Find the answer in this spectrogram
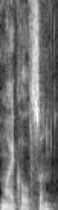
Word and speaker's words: Mickelsen: It's Mickelsen. We pronounce it Michelson.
